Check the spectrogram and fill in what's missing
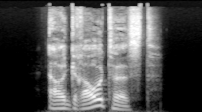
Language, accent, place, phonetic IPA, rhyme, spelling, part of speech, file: German, Germany, Berlin, [ɛɐ̯ˈɡʁaʊ̯təst], -aʊ̯təst, ergrautest, verb, De-ergrautest.ogg
- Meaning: inflection of ergrauen: 1. second-person singular preterite 2. second-person singular subjunctive II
